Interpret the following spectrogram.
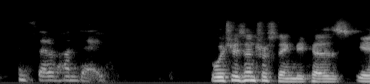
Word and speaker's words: Hyundai: they get really upset if you call them hun down instead of Hyundai which is interesting because in the Korean yes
